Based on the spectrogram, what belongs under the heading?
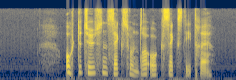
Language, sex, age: Norwegian, female, 57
